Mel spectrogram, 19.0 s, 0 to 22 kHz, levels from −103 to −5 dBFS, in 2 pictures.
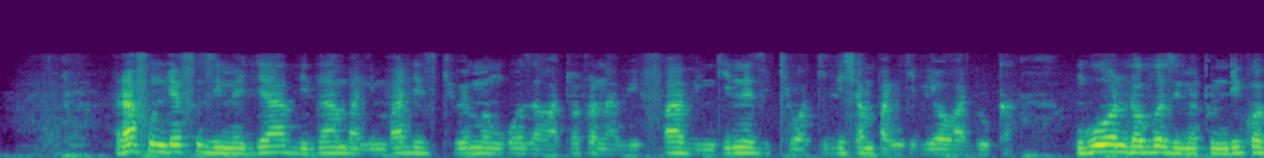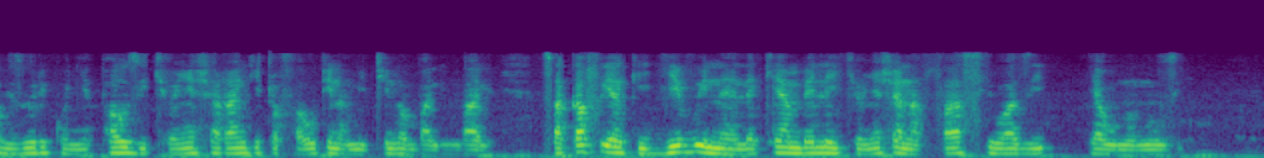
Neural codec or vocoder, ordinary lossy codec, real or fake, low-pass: none; AAC, 32 kbps; real; 5.4 kHz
